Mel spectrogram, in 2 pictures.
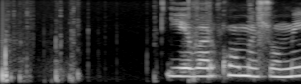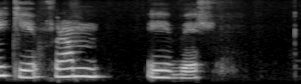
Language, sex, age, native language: Icelandic, female, 11, German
